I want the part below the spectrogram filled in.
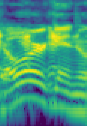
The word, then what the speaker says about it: Oregon: It's Oregon, like the kind you play.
